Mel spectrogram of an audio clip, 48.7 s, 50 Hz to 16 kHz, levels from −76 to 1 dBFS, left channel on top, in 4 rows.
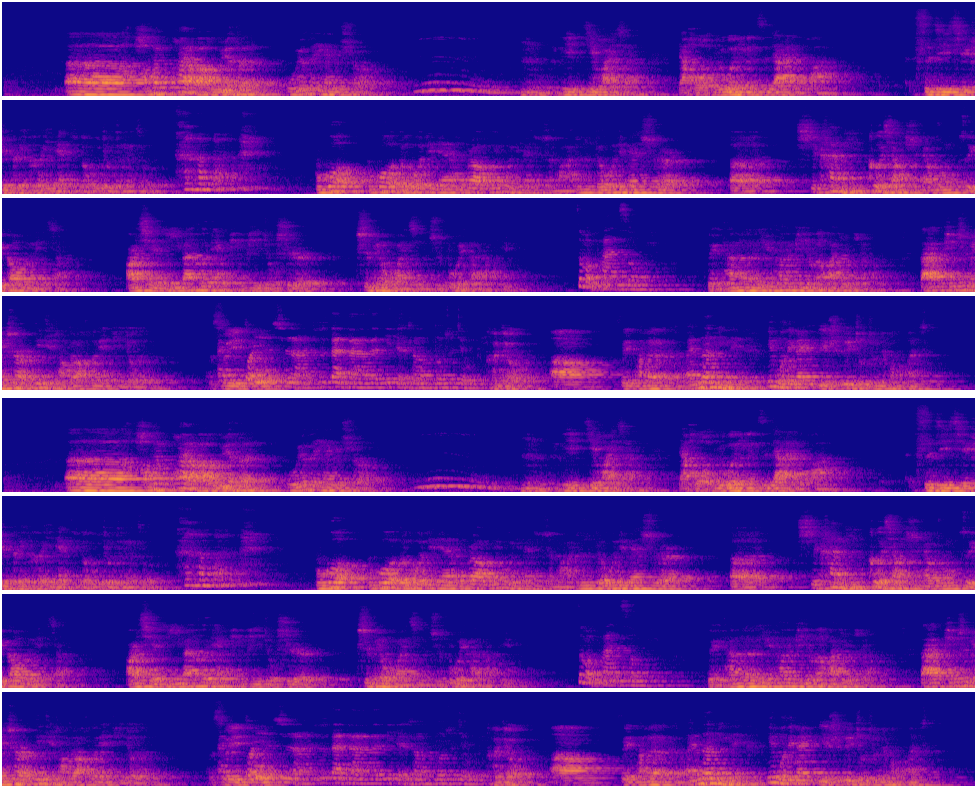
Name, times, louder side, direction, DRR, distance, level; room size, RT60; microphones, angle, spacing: voice 1, 0.8-3.2 3.6-4.6 6.5-8.0 8.4-10.4 11.4-14.0 16.1-20.6 21.2-21.7 22.1-25.1 25.9-28.2 28.7-30.7 33.1-35.3 35.8-38.4 39.0-39.8 42.5-43.0 43.3-43.9 44.2-48.0, equal, 35° left, -9 dB, 1.7 m, -28 dB
voice 2, 5.1-6.4 14.3-15.4 31.5-32.4 39.2-42.7, left 1 dB, 60° left, -6 dB, 2.8 m, -34 dB
6.7 x 5.0 x 6.6 m, 1.4 s
head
